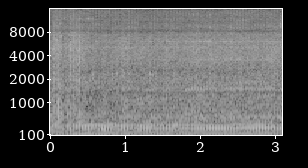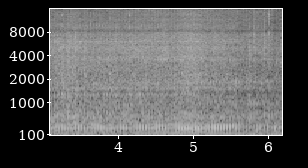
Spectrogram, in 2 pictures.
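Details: Kawasaki KLX 150 road test in fifth gear after a new RER 150 carburetor and the CDI socket loose-contact fix: even, steady engine drone on the road with no stumbles or cut-outs, where it used to stutter before; normal running.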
